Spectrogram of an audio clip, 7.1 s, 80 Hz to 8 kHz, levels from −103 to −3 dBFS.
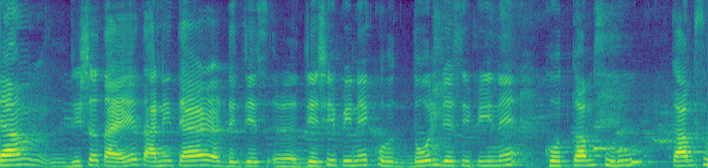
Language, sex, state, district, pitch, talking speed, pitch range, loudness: Marathi, female, Maharashtra, Gondia, 215 Hz, 145 wpm, 205-235 Hz, -18 LUFS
